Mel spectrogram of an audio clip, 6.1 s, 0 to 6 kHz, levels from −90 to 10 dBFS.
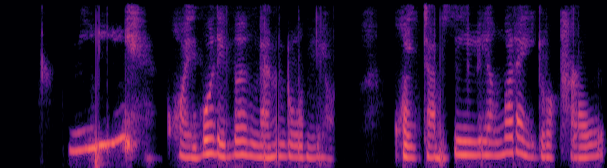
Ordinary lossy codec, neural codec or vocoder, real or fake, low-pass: Opus, 64 kbps; codec, 44.1 kHz, 2.6 kbps, DAC; fake; 5.4 kHz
